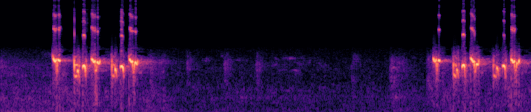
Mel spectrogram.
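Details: Bulbul song played for tutoring young bulbuls: two bursts of bright, warbled, chirpy notes, each lasting about a second, separated by nearly three seconds of silence.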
